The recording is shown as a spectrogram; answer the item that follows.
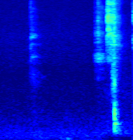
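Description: Quiet room tone, then near the end a short, sharp rushing breath: a man drawing in air before he replies.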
